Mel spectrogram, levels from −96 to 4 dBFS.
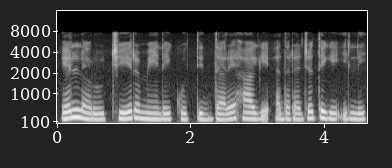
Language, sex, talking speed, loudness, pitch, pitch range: Kannada, female, 105 wpm, -14 LUFS, 195 Hz, 185-210 Hz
